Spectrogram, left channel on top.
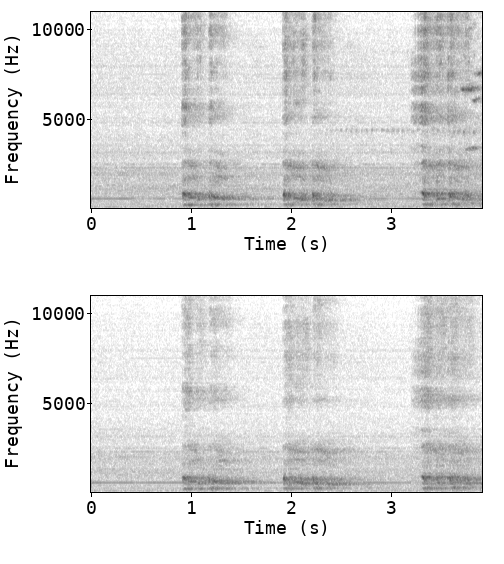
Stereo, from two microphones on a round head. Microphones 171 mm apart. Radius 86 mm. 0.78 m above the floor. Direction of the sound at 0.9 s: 60° left (ahead or behind).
